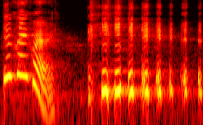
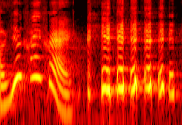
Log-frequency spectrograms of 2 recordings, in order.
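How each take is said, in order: First: Squealed very high and loud, breaking into a laugh; giggly teasing self-talk. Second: High, drawn-out playful mock scolding; teasing self-talk. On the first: Retold or imitated. Speaker mocking herself in self-talk, squealing high with laughter. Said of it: "I'm like". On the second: Speaker teasing herself in her own self-talk, high and slow. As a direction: tease yourself slowly, singsong. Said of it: "I go".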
